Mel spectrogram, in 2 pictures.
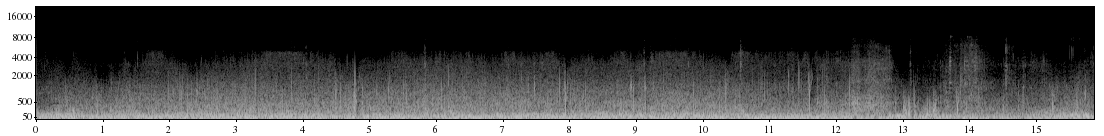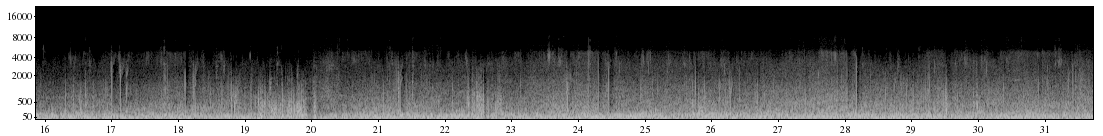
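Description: Wind buffeting the camera's microphone during a downhill ski run, over the steady hiss and scrape of skis sliding on snow.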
